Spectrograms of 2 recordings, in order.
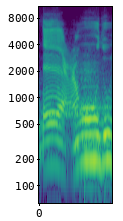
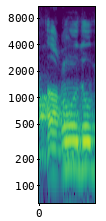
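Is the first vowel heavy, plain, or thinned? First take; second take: thinned; plain. First: The first vowel is overly thinned, leaning toward e. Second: The first vowel is a plain, ordinary a. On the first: The speaker calls it wrong. "berlebihan pengen nipisin jadinya taklil. A'udzu ini juga salah" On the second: The speaker calls it right. "Biasa saja a"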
